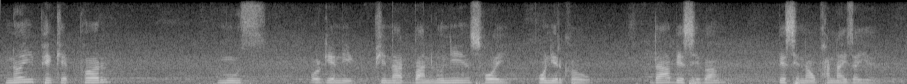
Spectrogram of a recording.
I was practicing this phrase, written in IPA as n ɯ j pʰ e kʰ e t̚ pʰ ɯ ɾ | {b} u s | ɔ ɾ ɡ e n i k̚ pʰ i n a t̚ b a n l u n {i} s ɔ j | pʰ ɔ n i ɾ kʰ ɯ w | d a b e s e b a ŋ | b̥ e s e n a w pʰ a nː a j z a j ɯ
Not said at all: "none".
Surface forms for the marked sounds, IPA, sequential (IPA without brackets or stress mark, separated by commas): m, i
